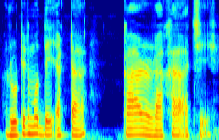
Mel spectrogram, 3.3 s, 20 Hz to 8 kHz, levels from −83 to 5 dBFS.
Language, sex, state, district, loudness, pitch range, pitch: Bengali, male, West Bengal, Cooch Behar, -16 LUFS, 125-150 Hz, 140 Hz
